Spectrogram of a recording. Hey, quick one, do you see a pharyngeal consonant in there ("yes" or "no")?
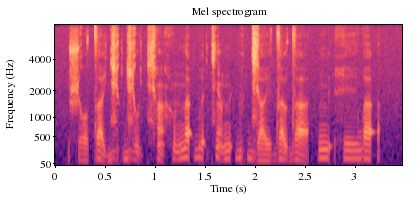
no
